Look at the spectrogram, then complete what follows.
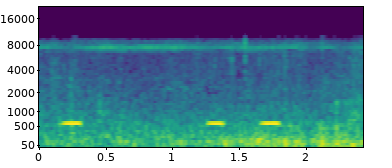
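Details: African cuckoo (Cuculus gularis) heard on a sunrise safari drive on 15 October 2016 while elephants crossed: three soft, low, hollow hoots, evenly pitched but unevenly spaced over two seconds, against a steady low rumble and faint outdoor hiss.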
